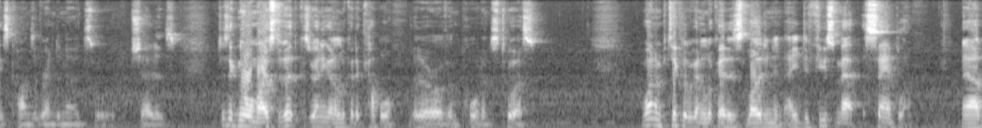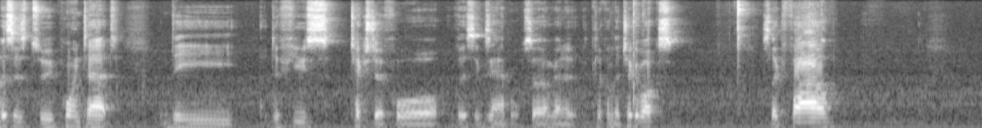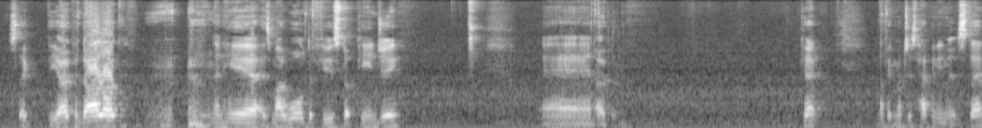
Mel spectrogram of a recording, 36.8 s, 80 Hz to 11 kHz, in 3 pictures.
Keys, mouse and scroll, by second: 4.6 click, 20.2 click, 25.5 click, 28.4 click, 32.0 click, 35.6 click.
